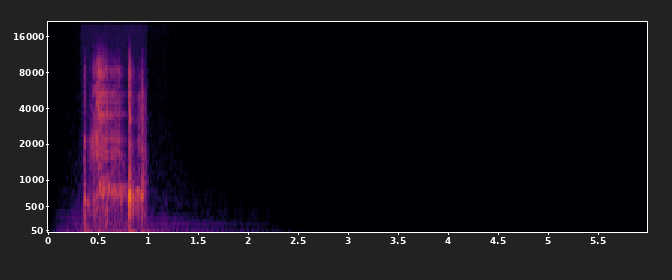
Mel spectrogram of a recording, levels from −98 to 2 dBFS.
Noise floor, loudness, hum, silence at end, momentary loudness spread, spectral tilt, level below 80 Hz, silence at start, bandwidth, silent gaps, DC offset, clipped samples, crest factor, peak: under -90 dBFS; -37 LUFS; 60 Hz at -95 dBFS; 5 s; 13 LU; -0.5 dB/octave; -68 dBFS; 0.35 s; over 20 kHz; none; under 0.1%; under 0.1%; 34 dB; -14 dBFS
